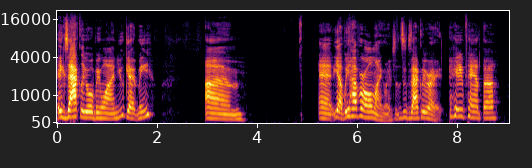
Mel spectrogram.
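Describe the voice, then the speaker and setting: On a very clean recording with a silent background, a woman with a New York accent speaks at a fairly slow pace in a bright, sharp tone, with big swings in loudness and long, frequent pauses. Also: medium pitch for a woman, lively intonation. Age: 40s. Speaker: true crime YouTuber. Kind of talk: casual live stream chat. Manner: slurred at times from aligners.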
